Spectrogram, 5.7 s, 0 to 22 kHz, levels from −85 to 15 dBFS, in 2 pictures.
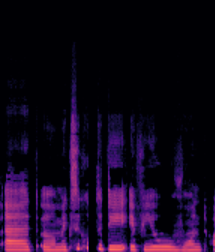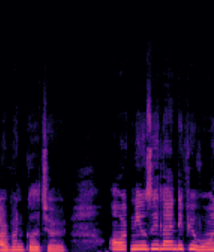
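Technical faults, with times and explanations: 1.17 to 1.31 s and 4.53 to 4.64 s, AAC frame loss with muting: blocks of the coded stream went missing and the decoder filled each gap with silence by zeroing the spectrum. The first gap is about 128 ms, which fits three lost frames, and the second about 85 ms, which fits two. Because neighbouring frames overlap, the speech fades out and back in across roughly a frame at each edge, leaving a soft-sided hole rather than a hard cut.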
